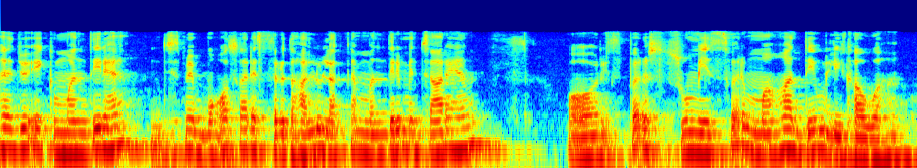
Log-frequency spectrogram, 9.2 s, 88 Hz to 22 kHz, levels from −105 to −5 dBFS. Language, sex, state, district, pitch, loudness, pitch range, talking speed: Hindi, male, Bihar, Gaya, 145 Hz, -19 LUFS, 140-155 Hz, 155 wpm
